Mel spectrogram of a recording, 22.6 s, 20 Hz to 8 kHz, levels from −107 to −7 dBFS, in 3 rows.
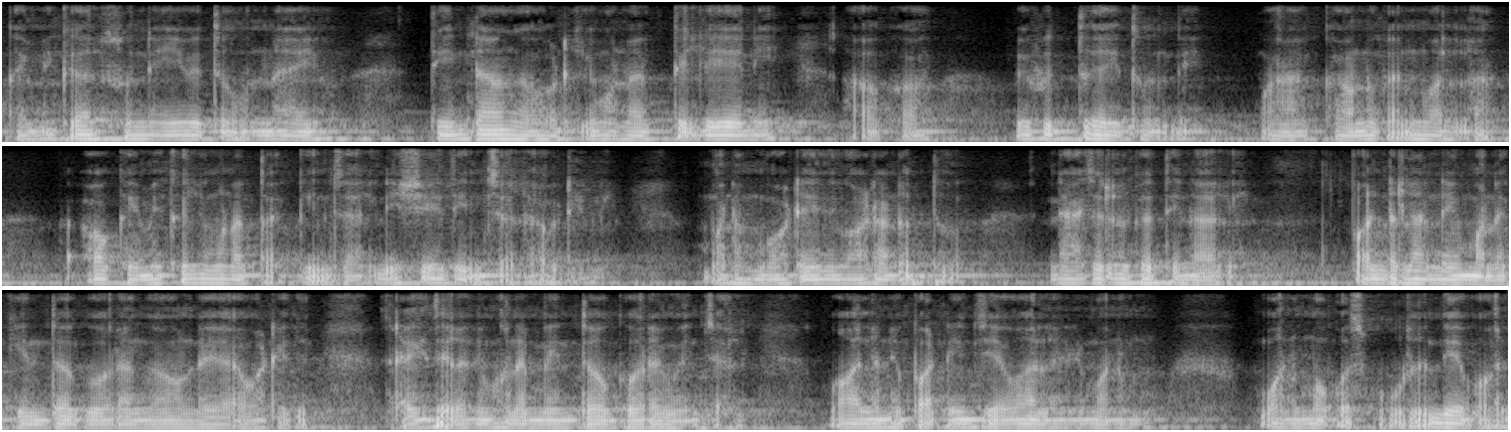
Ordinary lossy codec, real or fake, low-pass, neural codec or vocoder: none; fake; 7.2 kHz; codec, 16 kHz, 8 kbps, FunCodec, trained on Chinese and English, 25 frames a second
